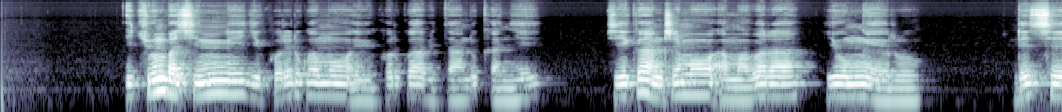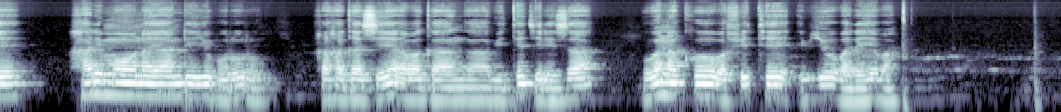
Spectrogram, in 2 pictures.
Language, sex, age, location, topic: Kinyarwanda, male, 18-24, Huye, health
